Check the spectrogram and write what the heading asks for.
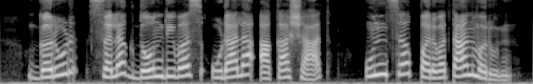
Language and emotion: Marathi, neutral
